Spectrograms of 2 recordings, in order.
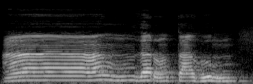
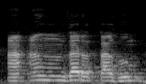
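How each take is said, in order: First: The second glottal stop becomes a long vowel. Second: The second glottal stop is pronounced clearly. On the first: "hamzah yang kedua ... ini diganti alif" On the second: "hamzah dibaca jelas"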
